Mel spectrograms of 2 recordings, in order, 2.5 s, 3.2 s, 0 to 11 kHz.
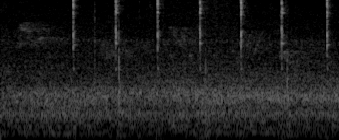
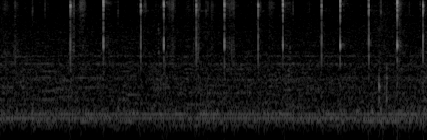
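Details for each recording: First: BMW R1200 GS front brake lever micro-switch (fault: no servo brakes, rear brake light stays on), switch refitted and lever adjusted. Seven crisp, sharp clicks, roughly three per second: switch actuating when the brake is pulled. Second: BMW GS1200 brake-lever micro-switch, normally-closed type, clicks crisply about three to four times a second as the lever works but makes no contact; result is no servo brakes, no startup whistle, and rear brake light stays on; failed micro-switch.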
